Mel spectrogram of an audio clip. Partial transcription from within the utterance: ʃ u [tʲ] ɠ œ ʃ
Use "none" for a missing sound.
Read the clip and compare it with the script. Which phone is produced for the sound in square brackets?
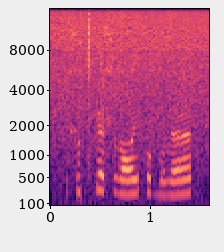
tʲ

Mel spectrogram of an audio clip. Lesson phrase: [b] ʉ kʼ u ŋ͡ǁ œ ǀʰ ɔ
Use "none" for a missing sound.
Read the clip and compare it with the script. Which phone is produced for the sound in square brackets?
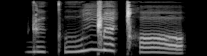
ɖ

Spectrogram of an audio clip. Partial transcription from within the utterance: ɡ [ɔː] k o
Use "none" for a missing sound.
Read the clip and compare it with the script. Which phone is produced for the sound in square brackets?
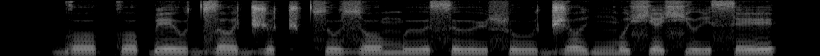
oː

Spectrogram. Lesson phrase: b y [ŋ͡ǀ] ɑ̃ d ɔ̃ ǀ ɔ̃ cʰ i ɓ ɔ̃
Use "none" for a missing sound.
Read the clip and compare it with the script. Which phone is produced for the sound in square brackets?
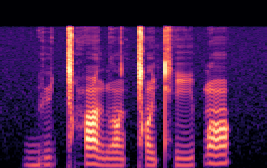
ǀʰ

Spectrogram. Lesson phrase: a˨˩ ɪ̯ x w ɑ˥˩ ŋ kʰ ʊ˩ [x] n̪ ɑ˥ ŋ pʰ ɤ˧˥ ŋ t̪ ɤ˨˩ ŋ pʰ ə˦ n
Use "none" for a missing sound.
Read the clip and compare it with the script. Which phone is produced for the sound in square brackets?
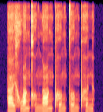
ŋ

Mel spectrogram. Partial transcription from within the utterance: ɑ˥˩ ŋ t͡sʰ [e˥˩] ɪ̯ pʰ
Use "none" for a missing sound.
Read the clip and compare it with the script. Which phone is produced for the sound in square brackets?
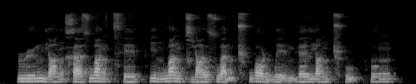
e˧˥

